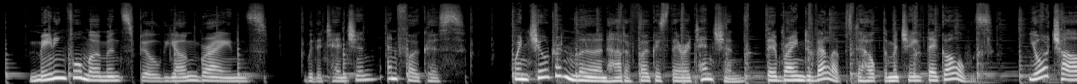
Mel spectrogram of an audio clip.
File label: Corporate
